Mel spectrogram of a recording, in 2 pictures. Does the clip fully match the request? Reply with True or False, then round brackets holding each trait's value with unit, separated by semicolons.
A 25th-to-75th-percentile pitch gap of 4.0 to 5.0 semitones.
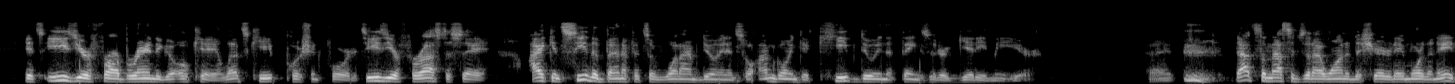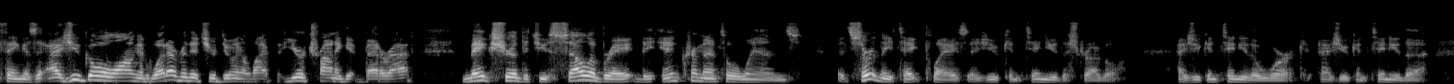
True (4.4 semitones)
